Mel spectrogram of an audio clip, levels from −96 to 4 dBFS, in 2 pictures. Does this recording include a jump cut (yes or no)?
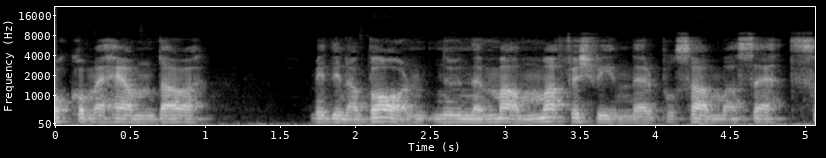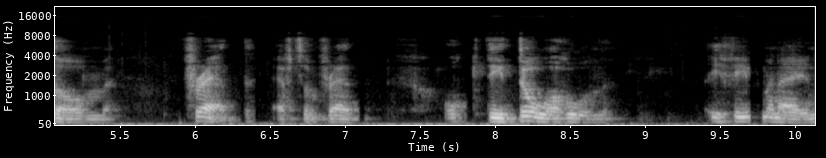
no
